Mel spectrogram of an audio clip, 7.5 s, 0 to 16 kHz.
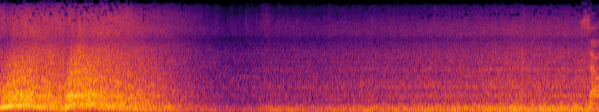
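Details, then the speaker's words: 1974 Chevy Nova V8 at first startup after installing a Pypes Race Pro 14-inch muffler and 3.5-inch polished stainless tips, heard outside: a blip rises and falls to a smooth, quiet idle. Normal exhaust, no rasp or leak. "great. Sounds nice and quiet. I'm actually very pleased. I'm actually surprised. Very surprised."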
